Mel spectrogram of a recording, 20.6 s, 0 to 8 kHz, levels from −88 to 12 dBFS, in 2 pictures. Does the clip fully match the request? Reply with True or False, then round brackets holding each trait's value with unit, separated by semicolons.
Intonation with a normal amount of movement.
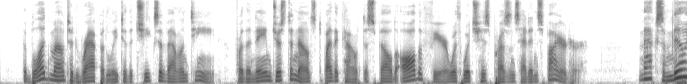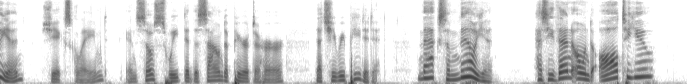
False (9.0 semitones)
